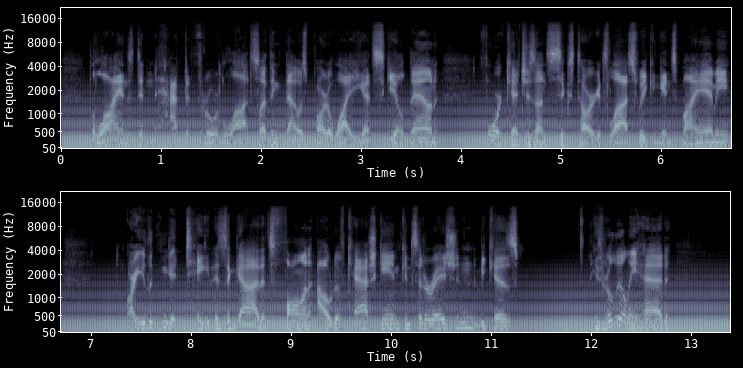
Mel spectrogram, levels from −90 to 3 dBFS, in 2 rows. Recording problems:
electrical hum; loud; throughout; 60 Hz, 6 dB below the speech

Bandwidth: 14 kHz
